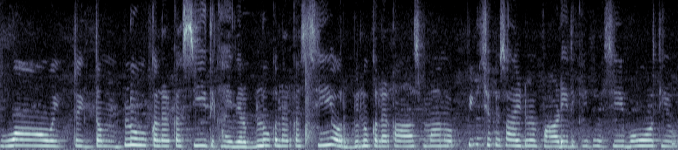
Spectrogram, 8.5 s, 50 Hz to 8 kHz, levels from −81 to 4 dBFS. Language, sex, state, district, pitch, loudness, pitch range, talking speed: Hindi, female, Uttar Pradesh, Hamirpur, 290 Hz, -16 LUFS, 280-305 Hz, 240 wpm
